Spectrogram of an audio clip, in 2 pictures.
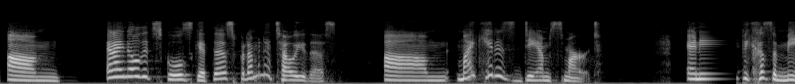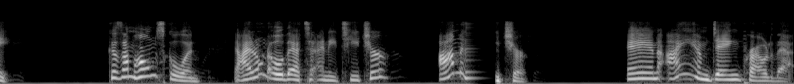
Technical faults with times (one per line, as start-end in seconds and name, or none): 7.01-7.39 long network dropout
12.61-12.93 long network dropout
